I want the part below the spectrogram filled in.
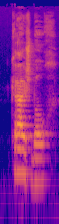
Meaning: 1. crossbow 2. ogive
- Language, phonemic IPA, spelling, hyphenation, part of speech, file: Dutch, /ˈkrœy̯s.boːx/, kruisboog, kruis‧boog, noun, Nl-kruisboog.ogg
